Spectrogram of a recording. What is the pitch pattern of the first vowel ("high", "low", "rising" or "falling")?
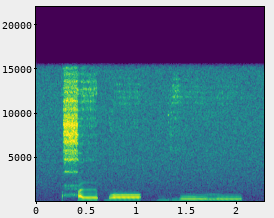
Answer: high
